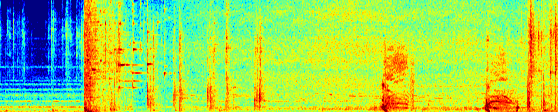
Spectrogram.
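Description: A pane of window glass shatters in a sudden loud crash about a second in. Fragments tinkle and scatter for a few seconds after, over a film score. Two swooping sound effects follow near the end.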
